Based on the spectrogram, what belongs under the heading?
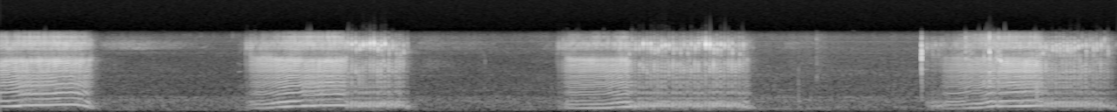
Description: My english bulldog Ballerina snoring very LOUD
